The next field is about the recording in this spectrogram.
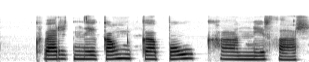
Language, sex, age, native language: Icelandic, female, 9, Icelandic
